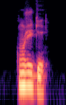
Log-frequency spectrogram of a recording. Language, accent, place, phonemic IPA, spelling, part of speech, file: French, France, Lyon, /kɔ̃.ʒy.ɡe/, conjuguer, verb, LL-Q150 (fra)-conjuguer.wav
- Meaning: 1. to conjugate 2. to unite, to tie together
